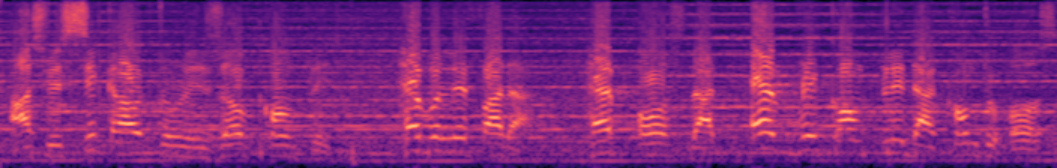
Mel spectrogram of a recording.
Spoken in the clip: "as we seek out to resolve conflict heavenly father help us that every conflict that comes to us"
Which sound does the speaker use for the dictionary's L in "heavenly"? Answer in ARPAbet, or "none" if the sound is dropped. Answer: L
